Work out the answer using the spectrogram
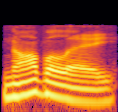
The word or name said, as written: Nobile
